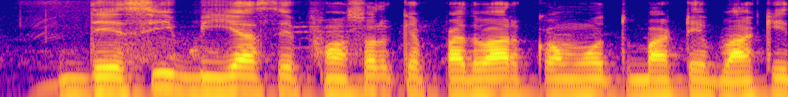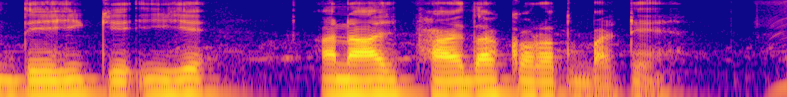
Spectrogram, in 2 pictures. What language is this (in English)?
Bhojpuri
